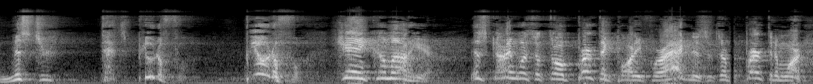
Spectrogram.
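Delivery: acted high, loud outburst of delight; overjoyed. Harry overjoyed, calls the cook out.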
